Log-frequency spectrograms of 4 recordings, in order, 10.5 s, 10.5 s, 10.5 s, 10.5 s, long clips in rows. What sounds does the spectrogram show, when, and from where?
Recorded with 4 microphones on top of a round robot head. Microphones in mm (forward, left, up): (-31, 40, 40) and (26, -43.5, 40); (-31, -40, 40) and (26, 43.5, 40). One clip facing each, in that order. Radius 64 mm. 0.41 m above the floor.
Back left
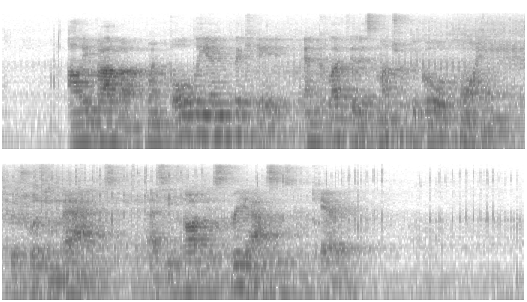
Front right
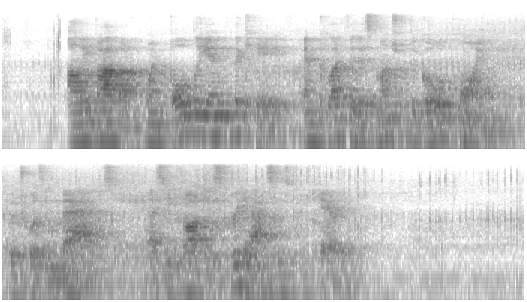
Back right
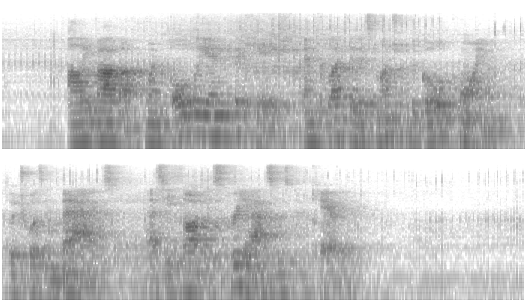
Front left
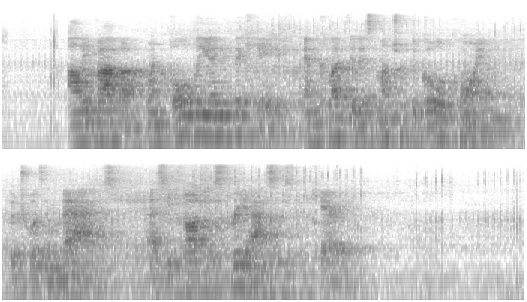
0.7 s a man speaking: 90° right, 1.8 m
